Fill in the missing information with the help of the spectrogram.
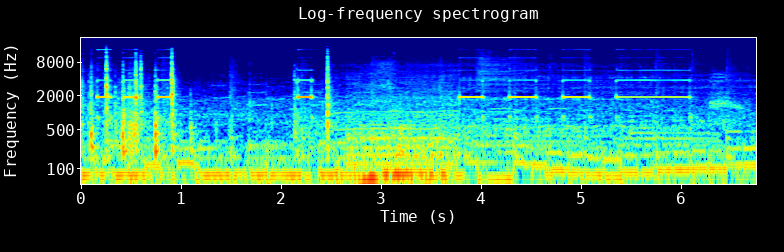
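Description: Toy microwave beeping electronically as its keypad is pressed: four quick beeps, one more about two seconds in, then three short beeps and a longer one near the end.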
